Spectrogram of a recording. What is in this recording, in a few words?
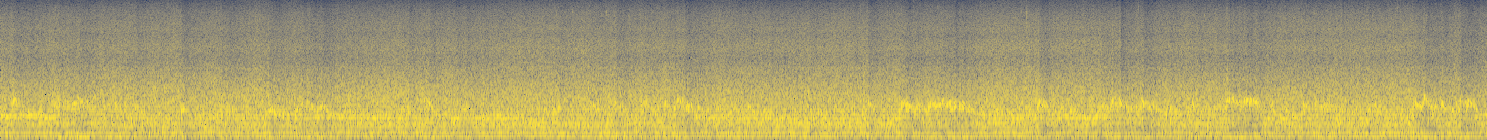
blizzard, ambience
